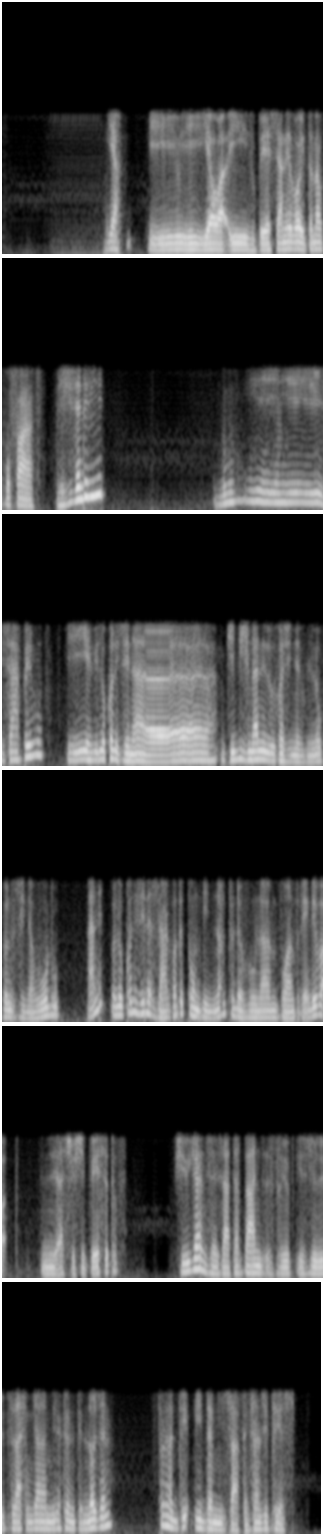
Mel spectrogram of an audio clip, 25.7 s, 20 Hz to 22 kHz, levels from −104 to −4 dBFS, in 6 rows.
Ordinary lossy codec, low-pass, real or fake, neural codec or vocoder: Opus, 64 kbps; 3.6 kHz; fake; codec, 16 kHz in and 24 kHz out, 0.8 kbps, FocalCodec, streaming, 65536 codes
